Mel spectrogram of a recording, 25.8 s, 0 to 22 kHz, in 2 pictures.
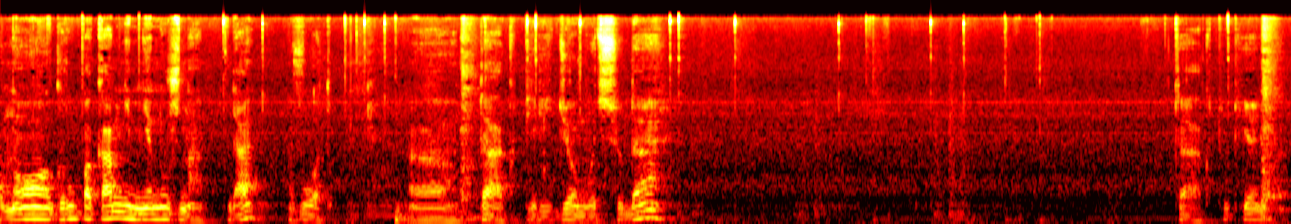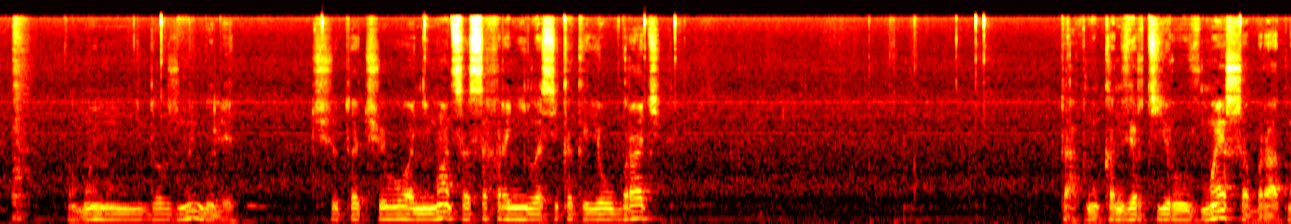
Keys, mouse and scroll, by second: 0.4 ctrl+g, 5.7-8.7 drag, 6.7-8.7 middle drag, 6.7-8.7 right drag, 8.7 Tab, 10.1 a, 10.4 a, 12.3-14.2 drag, 14.9 Tab, 18.6 ctrl+z, 25.3-25.8 drag.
